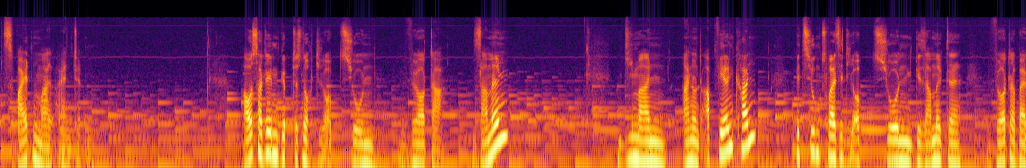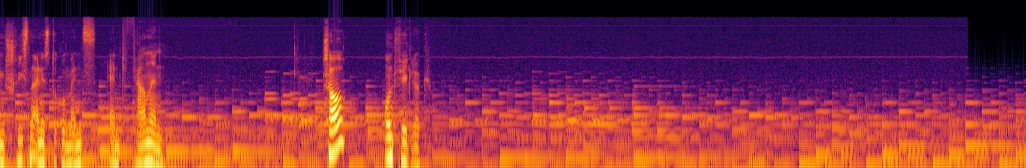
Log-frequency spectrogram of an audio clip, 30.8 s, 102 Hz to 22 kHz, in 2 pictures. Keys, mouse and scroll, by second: 27.0 click.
